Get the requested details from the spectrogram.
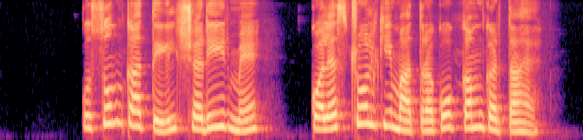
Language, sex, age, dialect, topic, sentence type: Hindi, female, 25-30, Garhwali, agriculture, statement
